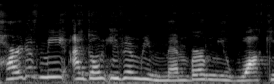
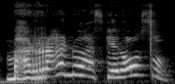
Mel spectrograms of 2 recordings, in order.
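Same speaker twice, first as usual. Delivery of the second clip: high, loud burst of disgust; going off; 8 semitones higher, 5 dB louder than usual. Retold or imitated. Teller to the man who touched her friend, going off. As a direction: spit out the insult loudly. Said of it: "I'm going off on this motherfucker".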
